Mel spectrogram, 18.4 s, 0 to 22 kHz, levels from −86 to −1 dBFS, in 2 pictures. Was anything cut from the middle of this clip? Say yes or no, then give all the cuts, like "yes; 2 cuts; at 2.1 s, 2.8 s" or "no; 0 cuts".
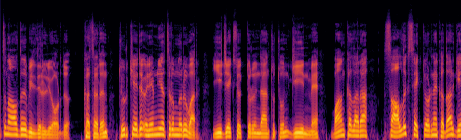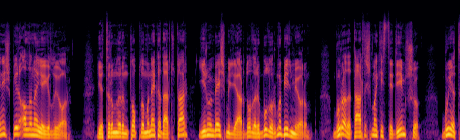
yes; 1 cut; at 7.6 s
